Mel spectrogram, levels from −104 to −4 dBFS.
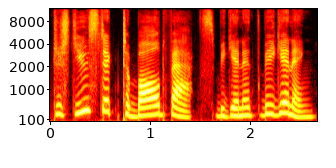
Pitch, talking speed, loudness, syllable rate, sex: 240 Hz, 225 wpm, -17 LUFS, 4.9 syllables/s, female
